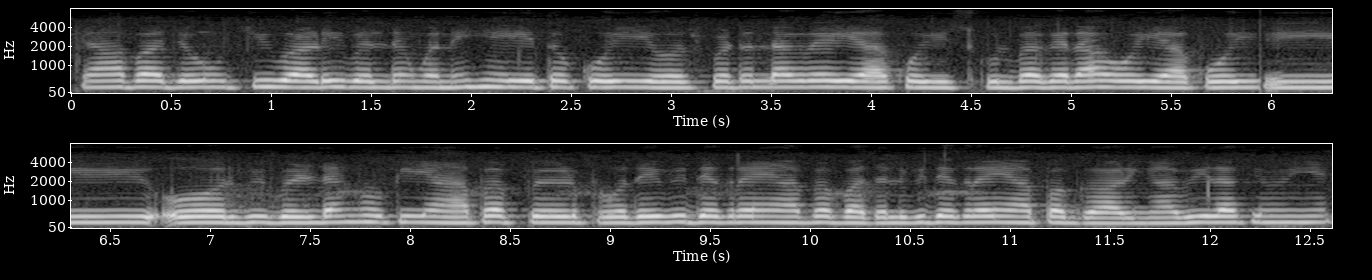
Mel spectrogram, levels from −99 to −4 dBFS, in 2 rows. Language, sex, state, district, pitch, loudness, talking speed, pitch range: Hindi, female, Chhattisgarh, Rajnandgaon, 215 Hz, -25 LUFS, 220 wpm, 210-220 Hz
